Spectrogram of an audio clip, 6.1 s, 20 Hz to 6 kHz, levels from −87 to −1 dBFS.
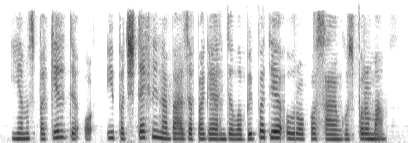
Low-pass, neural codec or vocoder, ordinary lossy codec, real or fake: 5.4 kHz; codec, 16 kHz in and 24 kHz out, 1 kbps, XY-Tokenizer; AAC, 32 kbps; fake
